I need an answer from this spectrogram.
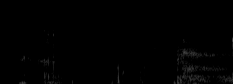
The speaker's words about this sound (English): Get a quick sip of tea there.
